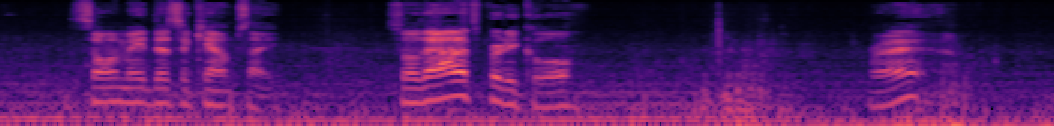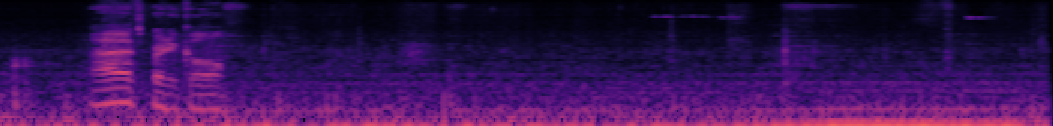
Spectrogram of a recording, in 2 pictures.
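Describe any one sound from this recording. A vehicle engine rumbles steadily while driving slowly over a dirt track.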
